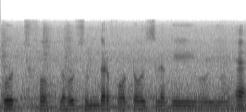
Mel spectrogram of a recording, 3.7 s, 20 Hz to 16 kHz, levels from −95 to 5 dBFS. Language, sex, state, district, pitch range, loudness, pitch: Hindi, male, Haryana, Charkhi Dadri, 125-130 Hz, -17 LUFS, 125 Hz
